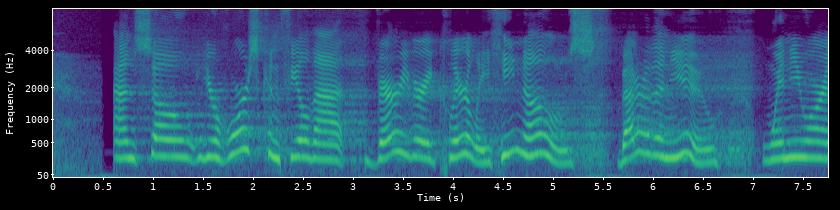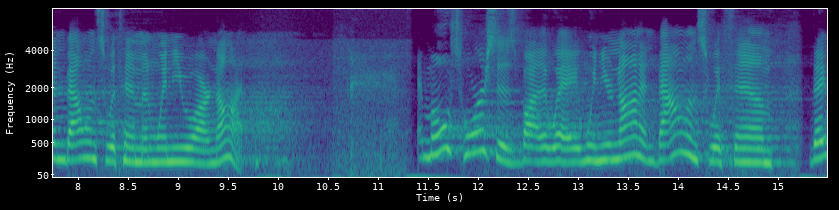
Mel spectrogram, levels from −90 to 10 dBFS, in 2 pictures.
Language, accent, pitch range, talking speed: English, American, 215-275 Hz, 155 wpm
